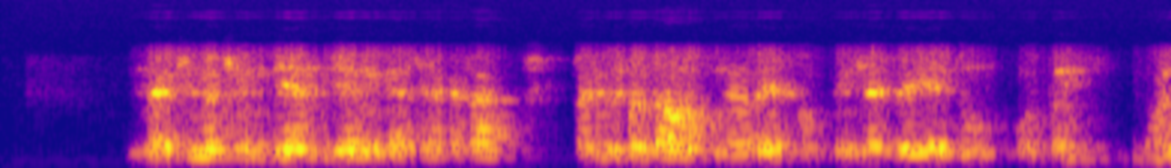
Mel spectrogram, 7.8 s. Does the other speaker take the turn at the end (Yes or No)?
Yes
